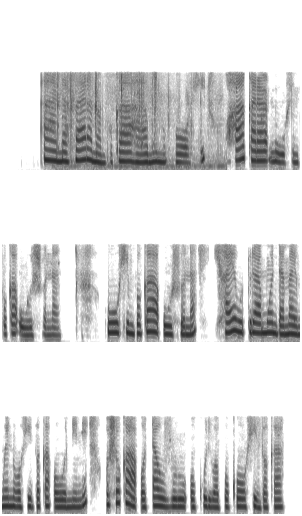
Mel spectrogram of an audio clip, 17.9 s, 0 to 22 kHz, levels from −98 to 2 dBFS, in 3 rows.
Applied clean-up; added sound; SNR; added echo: none; Chewing, mastication; 15 dB; none.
